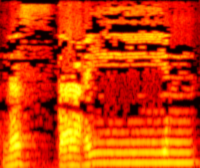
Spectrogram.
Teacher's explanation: النون المتطرفة عندما وقفنا عليها سكنت، فلما سكنت ساوى زمنها زمن الميمات والنونات التي تقدمت معنا.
